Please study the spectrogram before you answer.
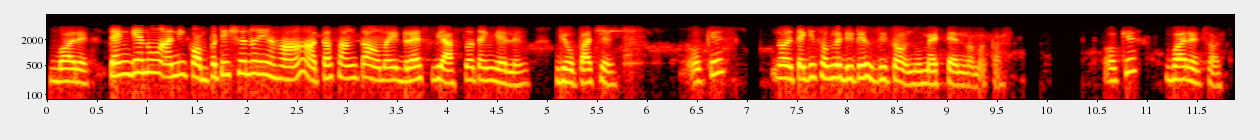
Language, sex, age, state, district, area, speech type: Goan Konkani, female, 18-30, Goa, Salcete, rural, conversation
